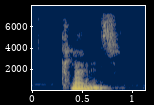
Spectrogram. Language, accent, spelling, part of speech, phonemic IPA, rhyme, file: English, Southern England, cleanse, verb / noun, /klɛnz/, -ɛnz, LL-Q1860 (eng)-cleanse.wav
- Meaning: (verb) 1. To free from dirt; to clean, to purify 2. To spiritually purify; to free from guilt or sin; to purge 3. To remove (something seen as unpleasant) from a person, place, or thing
